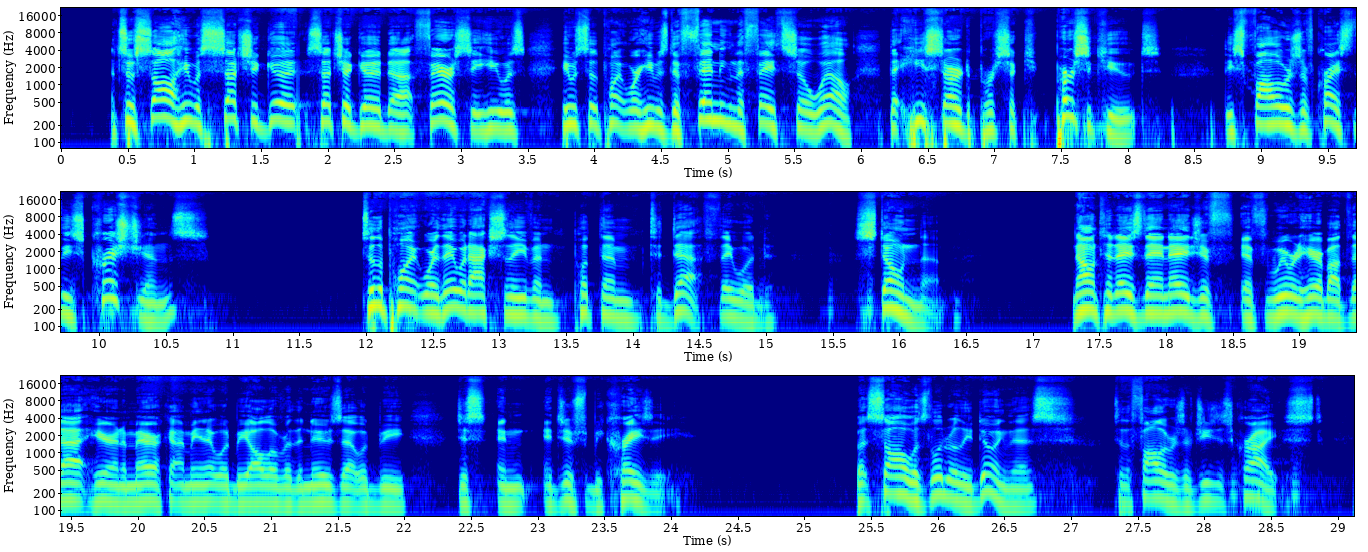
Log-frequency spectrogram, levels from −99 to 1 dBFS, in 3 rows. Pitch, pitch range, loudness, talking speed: 160 Hz, 135-195 Hz, -44 LUFS, 215 wpm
